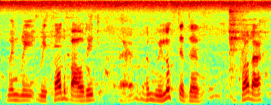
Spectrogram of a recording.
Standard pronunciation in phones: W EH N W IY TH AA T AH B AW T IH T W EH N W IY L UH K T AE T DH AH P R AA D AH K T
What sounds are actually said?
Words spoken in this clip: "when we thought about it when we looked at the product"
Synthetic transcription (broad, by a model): W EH N W IY TH AA T AH B AW T IH T W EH N W IY L UH K T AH T DH AH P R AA D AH K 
